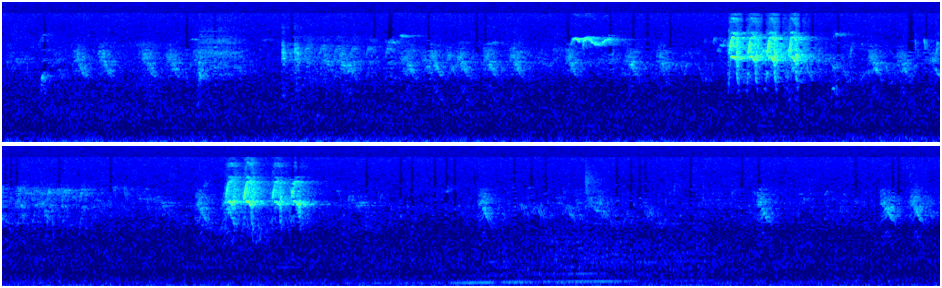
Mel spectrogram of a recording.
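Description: Faint bird chirps and trills, with two louder bursts of calls about five and a half and nine seconds in, over a low steady background noise.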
